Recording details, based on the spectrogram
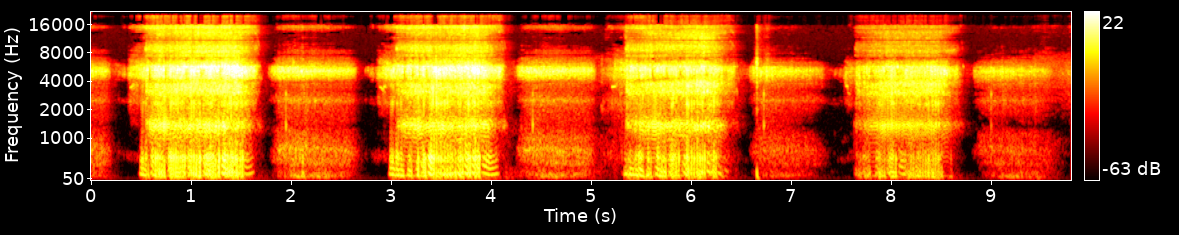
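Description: Loud rough snores on each breath in and out, about 12 breaths a minute, during sleep.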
